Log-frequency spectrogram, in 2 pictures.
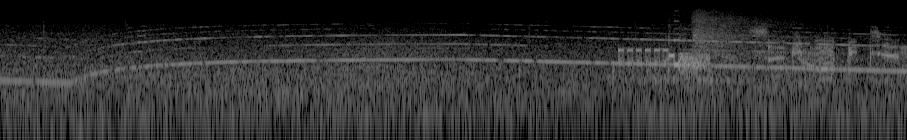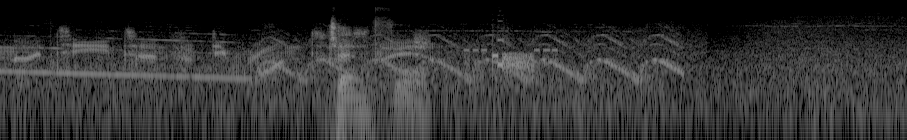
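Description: A siren wails and slowly falls in pitch.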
